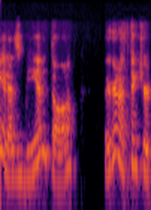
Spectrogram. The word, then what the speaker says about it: viento: There is a word viento, viento, but notice it's not V-E-I, it's V-I-E, so it's pronounced viento, means Viento.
